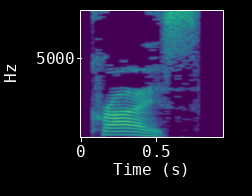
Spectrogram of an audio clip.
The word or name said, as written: cries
